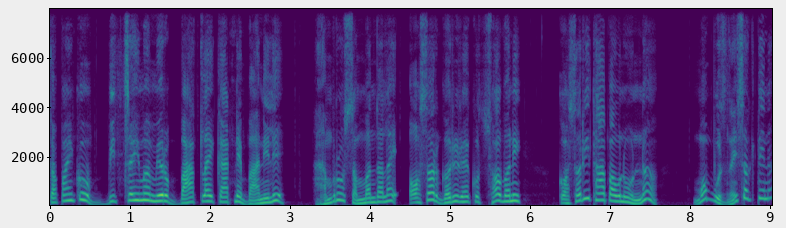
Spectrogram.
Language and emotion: Nepali, surprised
